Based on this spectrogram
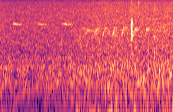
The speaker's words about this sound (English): If you can hear the river sounds in the background and the nature, I like to record in nature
